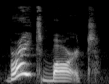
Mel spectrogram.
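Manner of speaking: put-on British accent, set apart by a pause. Shown as a demonstration. Host pronouncing the paper's name as Googled, British accent. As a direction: say Breitbart with a mock British accent. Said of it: "I got it pronounced in a British accent".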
